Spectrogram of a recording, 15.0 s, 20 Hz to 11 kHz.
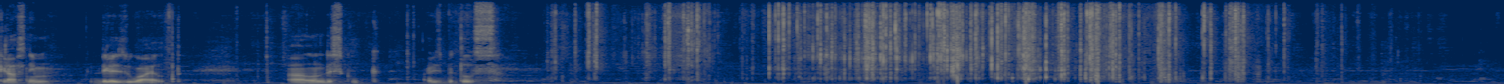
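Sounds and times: foil wrapper crackling and crinkling: 5.5s - 13.5s.

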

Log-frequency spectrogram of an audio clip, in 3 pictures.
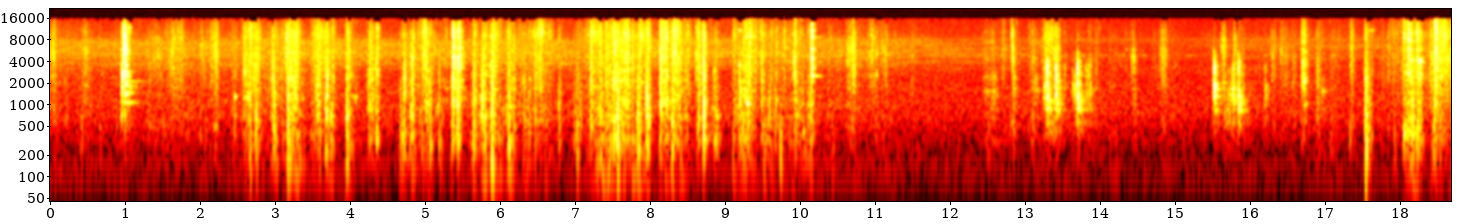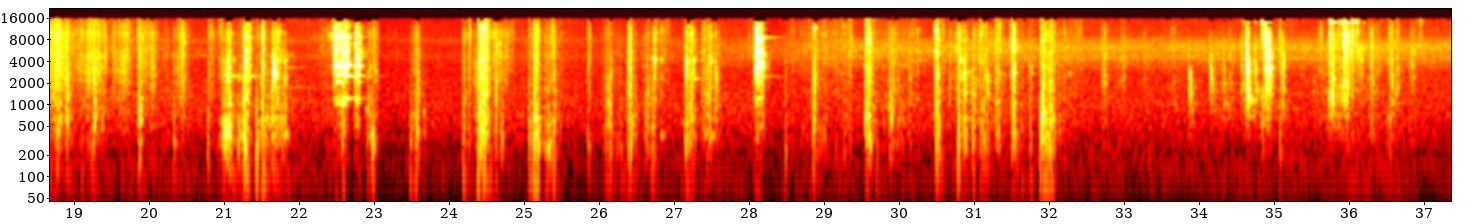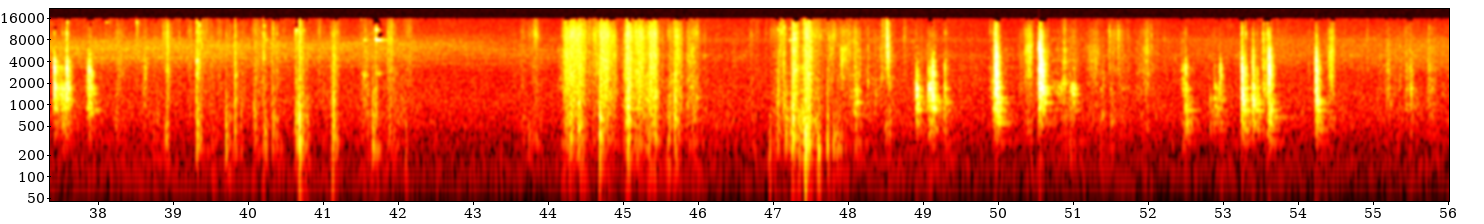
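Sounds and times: metal tools clinking: 0.9s - 1.4s, 21.0s - 23.0s, 26.6s - 28.4s, 33.8s - 36.7s.

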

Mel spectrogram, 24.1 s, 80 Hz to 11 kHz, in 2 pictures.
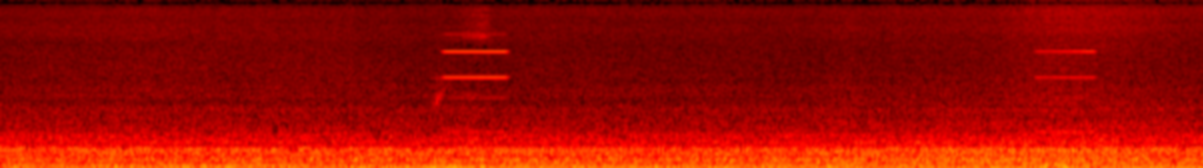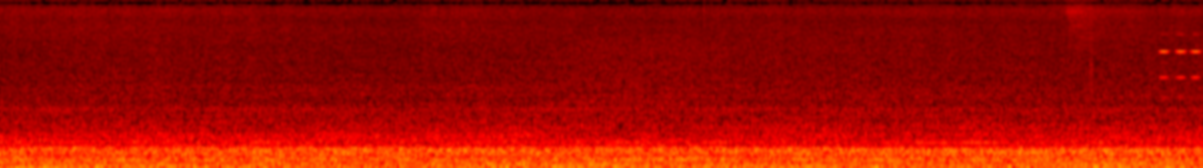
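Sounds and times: car wash machinery rumble: 0.0s - 24.0s
short electronic beeps: 4.3s - 5.1s, 10.4s - 11.0s, 23.6s - 24.0s.

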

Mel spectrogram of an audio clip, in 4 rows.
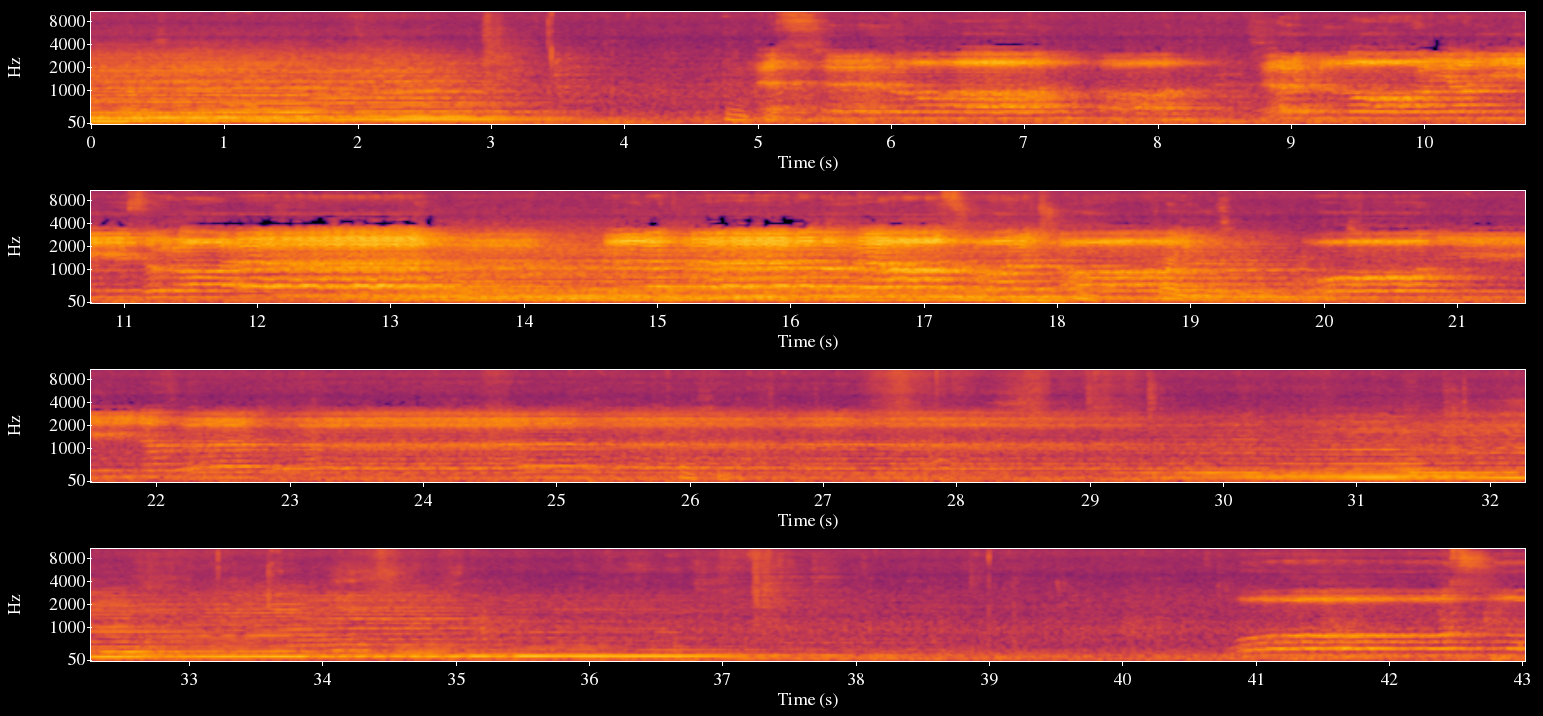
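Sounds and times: orchestra playing: 0.0s - 3.5s, 9.3s - 23.7s, 27.3s - 37.2s.

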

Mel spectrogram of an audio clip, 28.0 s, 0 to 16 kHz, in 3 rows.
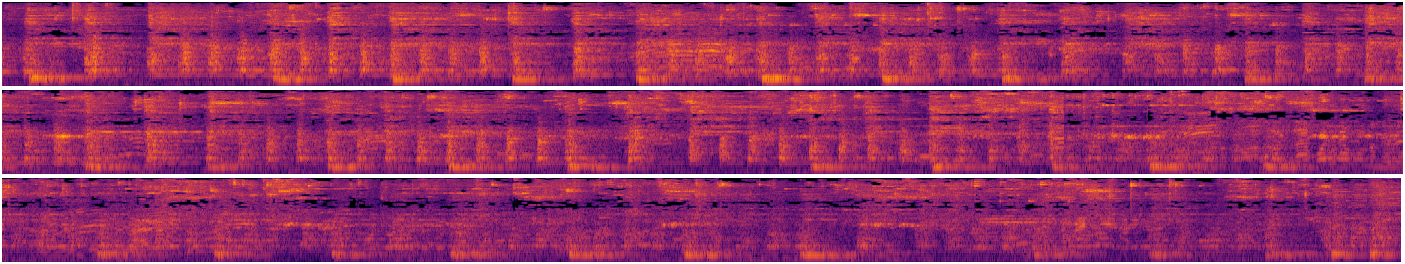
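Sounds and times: fast jingling percussion: 0.0s - 28.0s.

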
